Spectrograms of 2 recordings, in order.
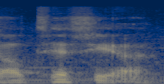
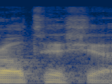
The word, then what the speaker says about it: Altissia: But we're about to see the beauty that is Altissia or Altishia. I I noticed the pronunciation of the of the city's name goes back and forth in this game.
